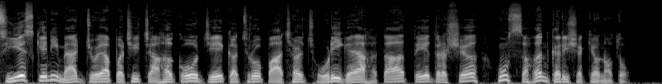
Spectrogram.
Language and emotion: Gujarati, disgusted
